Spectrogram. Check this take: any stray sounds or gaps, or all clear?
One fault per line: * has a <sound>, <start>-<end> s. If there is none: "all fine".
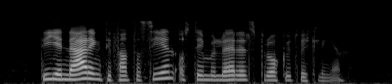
all fine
